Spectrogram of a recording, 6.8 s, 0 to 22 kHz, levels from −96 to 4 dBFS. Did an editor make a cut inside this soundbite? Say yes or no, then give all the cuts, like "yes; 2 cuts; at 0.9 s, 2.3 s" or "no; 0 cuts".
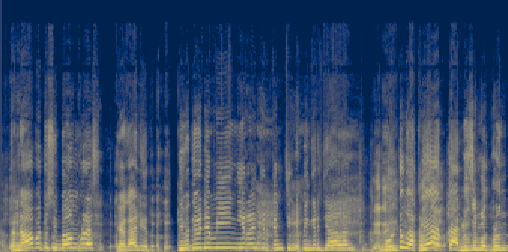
no; 0 cuts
